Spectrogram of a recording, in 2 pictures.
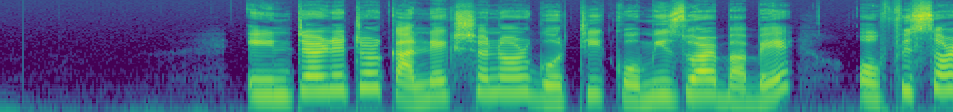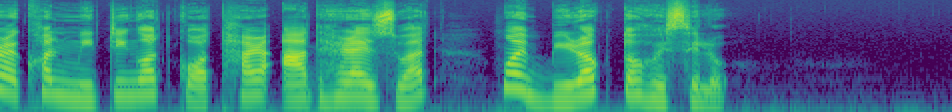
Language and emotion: Assamese, angry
